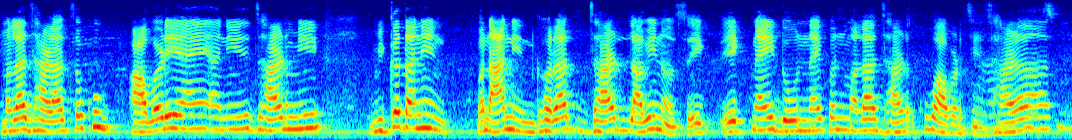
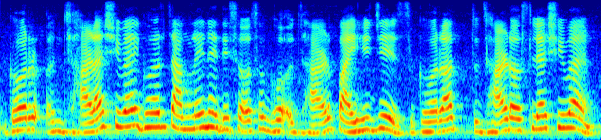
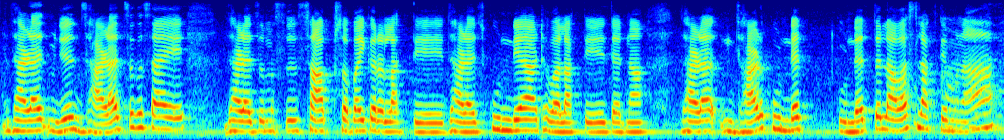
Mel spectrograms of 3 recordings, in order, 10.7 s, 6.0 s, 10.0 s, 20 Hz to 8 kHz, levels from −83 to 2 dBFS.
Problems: constant background noise, background conversations at intervals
